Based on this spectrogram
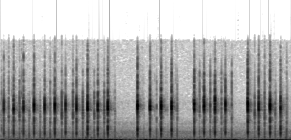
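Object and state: Keyboard stabilizer fixed, no rattle.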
